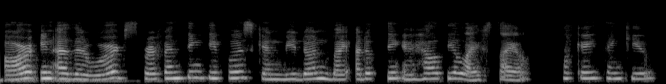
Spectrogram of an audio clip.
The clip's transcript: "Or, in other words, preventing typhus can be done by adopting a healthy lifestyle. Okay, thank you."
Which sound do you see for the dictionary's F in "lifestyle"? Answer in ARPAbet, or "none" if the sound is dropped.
F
